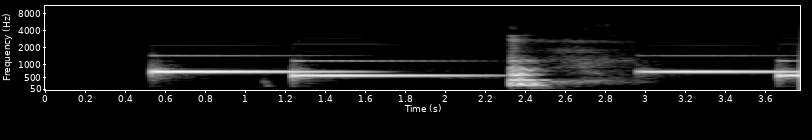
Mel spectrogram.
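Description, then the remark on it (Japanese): A two-note electronic house doorbell chime, high tone stepping down to a lower one, rings clearly, breaks for a short noisy rustle, then starts again. No one speaks. “何かしら、家のチャイムが鳴って。”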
